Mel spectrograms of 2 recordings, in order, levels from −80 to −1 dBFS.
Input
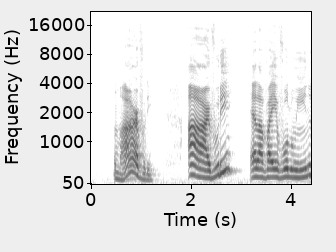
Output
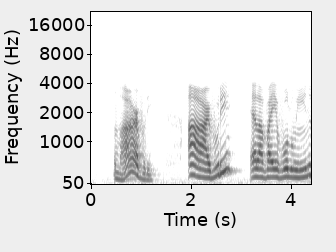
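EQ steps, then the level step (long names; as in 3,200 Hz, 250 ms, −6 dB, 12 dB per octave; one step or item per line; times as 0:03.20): Gaussian smoothing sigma 1.9 samples
high-frequency loss of the air 270 metres
0.0 dB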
